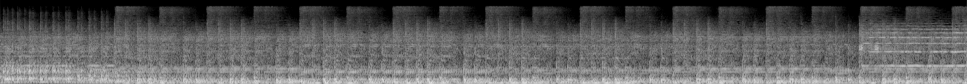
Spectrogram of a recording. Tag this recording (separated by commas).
Music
